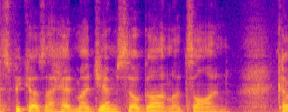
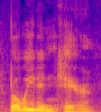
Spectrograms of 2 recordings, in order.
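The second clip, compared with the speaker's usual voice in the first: ordinary delivery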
